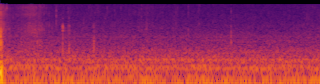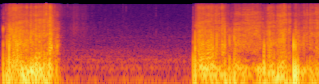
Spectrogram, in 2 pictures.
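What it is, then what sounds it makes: Burlap fabric pouch. After several seconds of near silence with a faint low hum, long acrylic nails scratch and rub the coarse weave of a flat linen/burlap pouch held in both hands. This produces two bursts of broadband, bright, crackly scratching: a short one just before the midpoint and a longer, rougher one at the end.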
